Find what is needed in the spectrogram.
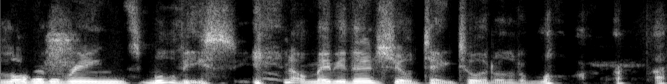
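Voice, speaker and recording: This man has an unremarkable speaking voice, fairly high in pitch, with ordinary pitch variation. He talks at a fairly quick pace, and the sound is dry and close with no echo. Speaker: podcast and stream co-host.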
